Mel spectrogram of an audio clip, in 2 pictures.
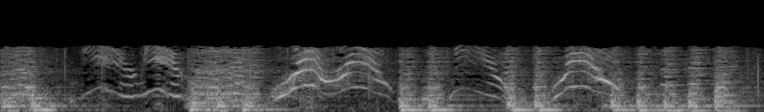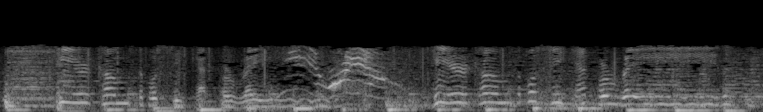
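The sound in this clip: Cats meowing and caterwauling, as on a backyard fence: many wavering meows that rise and fall, overlapping one after another, loud and nearly continuous over a steady, low pulsing backing.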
